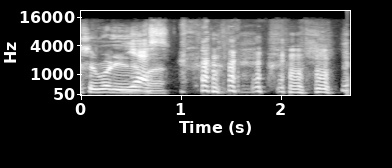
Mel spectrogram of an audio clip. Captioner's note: chuckles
